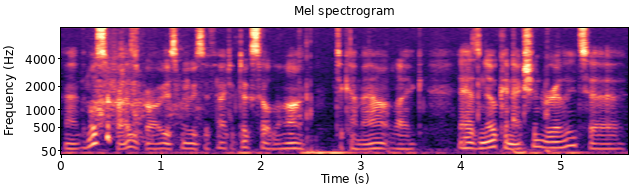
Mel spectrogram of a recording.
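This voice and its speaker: A soft-spoken man in his thirties hosting an ASMR channel, rambling casually about movies with many fillers and some whispered words. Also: sits low, fast, background noise. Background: tapping and keyboard clicks.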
